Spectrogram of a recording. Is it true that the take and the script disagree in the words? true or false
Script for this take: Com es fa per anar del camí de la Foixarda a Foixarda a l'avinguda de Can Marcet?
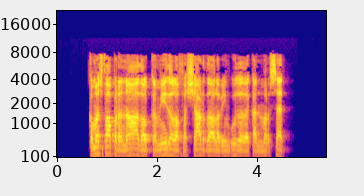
true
